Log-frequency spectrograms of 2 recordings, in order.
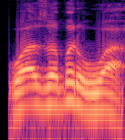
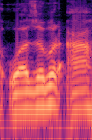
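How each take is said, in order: First: ওয়া with rounded lips, a full "wa"; correct wa. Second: ওয়া জবর আ ending on bare "a", no w; mistaken bare a. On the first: Teacher drilling the letter, ওয়া as full "wa". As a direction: say ওয়া জবর ওয়া ending on a clear w glide. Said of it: "ওয়া জবর আ হয় না". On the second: Teacher showing the error, final আ without w. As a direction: drop the w glide on the final আ. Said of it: "হয় না". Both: Shown as a demonstration.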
